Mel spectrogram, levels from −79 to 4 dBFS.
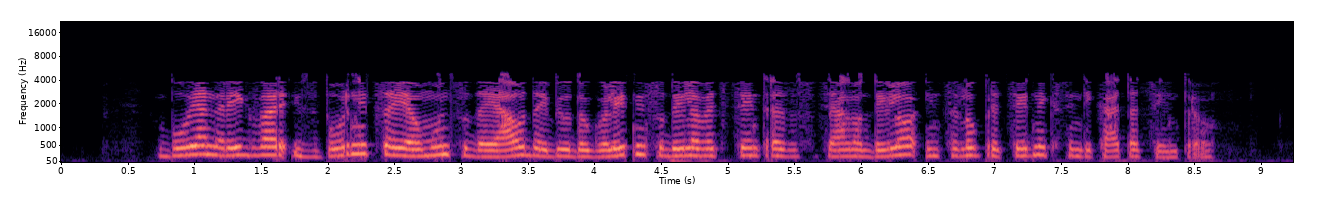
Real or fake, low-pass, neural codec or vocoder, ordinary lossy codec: real; 14.4 kHz; none; AAC, 16 kbps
